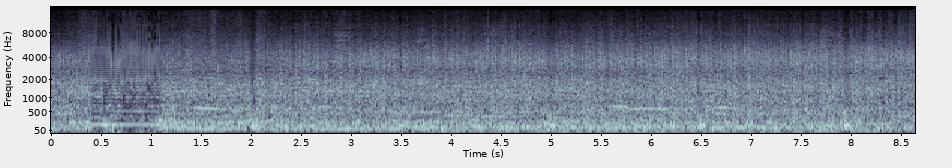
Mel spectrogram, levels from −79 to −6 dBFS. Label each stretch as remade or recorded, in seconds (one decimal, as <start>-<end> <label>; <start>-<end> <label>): 0.0-0.4 recorded; 0.4-1.1 remade; 1.1-8.6 recorded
